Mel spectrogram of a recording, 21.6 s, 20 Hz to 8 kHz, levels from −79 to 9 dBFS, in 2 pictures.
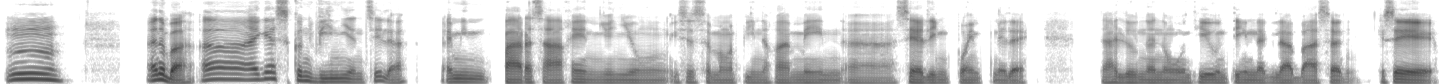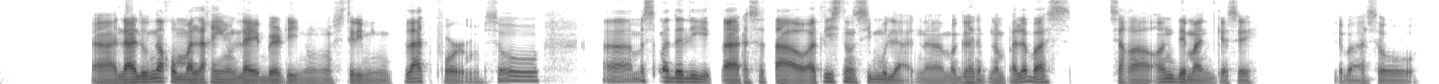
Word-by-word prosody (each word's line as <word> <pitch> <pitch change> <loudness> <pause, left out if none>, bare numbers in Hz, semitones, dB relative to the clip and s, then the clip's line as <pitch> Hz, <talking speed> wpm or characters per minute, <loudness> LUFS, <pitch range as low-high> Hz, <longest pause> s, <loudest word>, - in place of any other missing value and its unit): Hmm. 195 -2 +5 0.6
Ano - - +9
ba, 90 +4 +7
ah, 195 +1 +3
I - - +6
guess 225 0 +1
convenient 120 - +1
sila, - - -3 0.3
I - - +1
mean 110 -3 0
para 95 +1 +4
sa'kin 95 +2 0
yun 90 0 -4
yung 90 -1 -4 0.2
isa 95 +1 -7
sa 90 - -6
mga 90 -1 -5
pinaka 90 -1 -4
main, 90 -1 -4
ah, 85 -2 -7
selling 90 -1 +1
point 85 -1 -3
nila, - - -2
eh. - - -54 0.5
Lalo 90 0 -1
na 90 - -1
nung 90 0 -2
unti-unting 90 0 -2
naglabasan 85 -1 -1 0.2
kasi, 95 -5 +6 0.8
ah, 90 -1 +2
lalo 95 +3 +8
na 130 - +6
kung 115 -5 +2
malaki 95 +1 +3
yung 90 - -1
library 85 0 +3
nung 85 -1 -8
streaming 85 -2 -4
platform. - - 0
So, 150 -1 -3 0.5
ah, 65 -1 -2
mas - - -5
madali 120 -6 +3
para - - +4
sa - - -8
tao - - +3
at - - -2
least 125 -2 -2
nung 115 - +1
simula 100 -5 -2
na 85 +2 -6
maghanap 95 +2 -3
ng 90 -2 -5
palabas - - +1 0.3
tsaka 85 -1 -2
on 115 +1 +1
demand 85 -6 +2
kasi, 85 - -4 0.6
'di - - -8
ba? - - -6
So, 85 0 -6
90 Hz, 170 wpm, -25 LUFS, 85-105 Hz, 0.8 s, Ano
